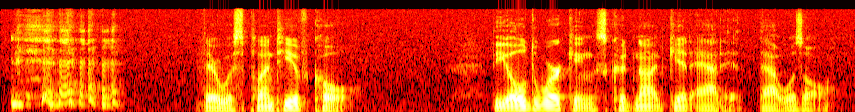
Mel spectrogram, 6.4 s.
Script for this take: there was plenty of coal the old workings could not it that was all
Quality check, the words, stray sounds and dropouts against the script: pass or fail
fail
